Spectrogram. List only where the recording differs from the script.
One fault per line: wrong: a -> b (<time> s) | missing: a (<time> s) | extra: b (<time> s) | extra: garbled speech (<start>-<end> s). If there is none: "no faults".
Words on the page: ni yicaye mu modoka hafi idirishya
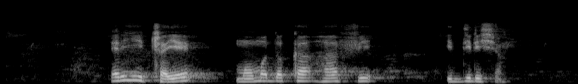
wrong: ni -> yari (1.1 s)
